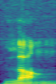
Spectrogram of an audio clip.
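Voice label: "leng", pinyin, Mandarin Chinese, third tone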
